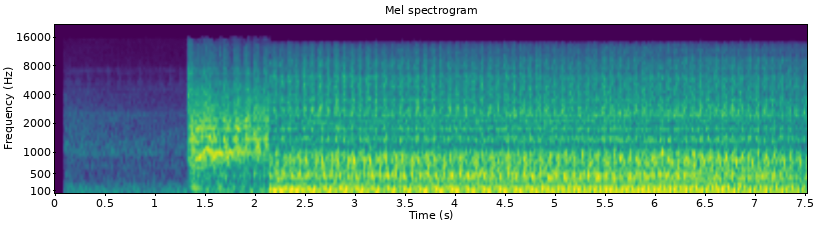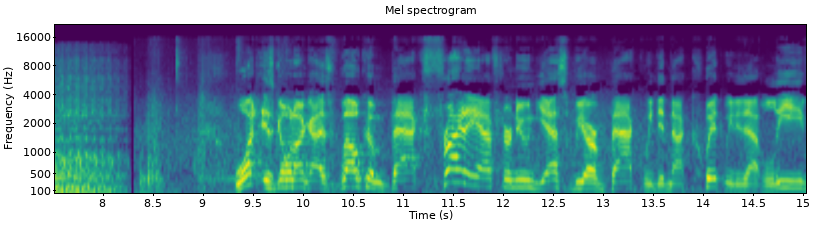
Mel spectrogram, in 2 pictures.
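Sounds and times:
diesel engine starting and idling: 1.2 - 8.3.

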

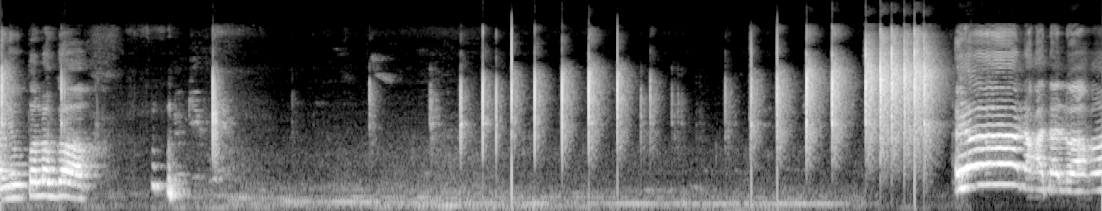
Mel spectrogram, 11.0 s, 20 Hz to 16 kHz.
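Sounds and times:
plastic clacker balls knocking: 0.0 - 0.7, 2.1 - 9.5.

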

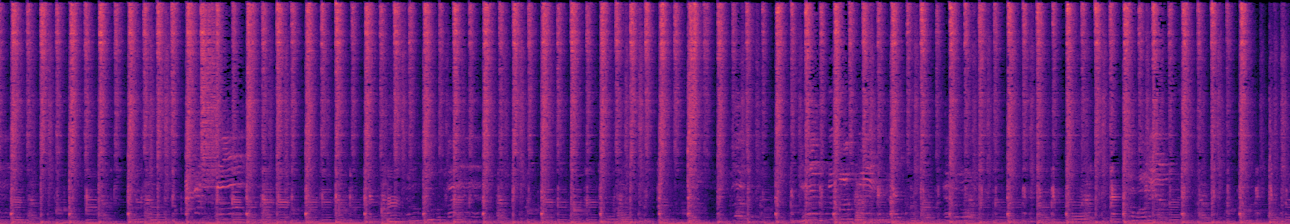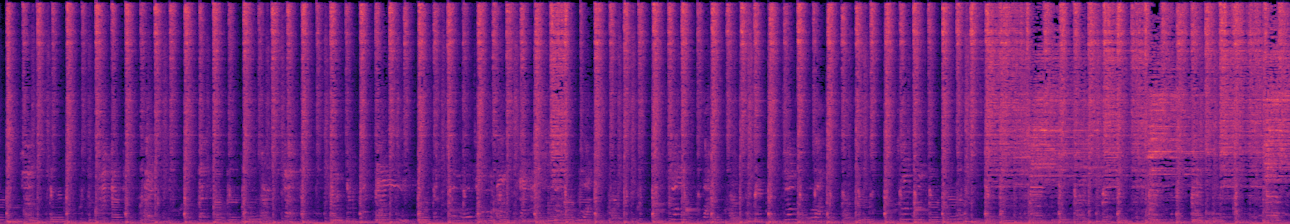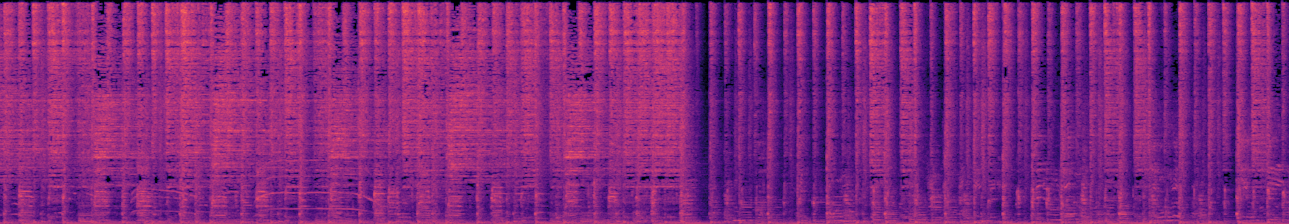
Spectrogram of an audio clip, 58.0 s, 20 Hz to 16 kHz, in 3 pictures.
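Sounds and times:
live band playing upbeat groove: 0.0 - 58.0.

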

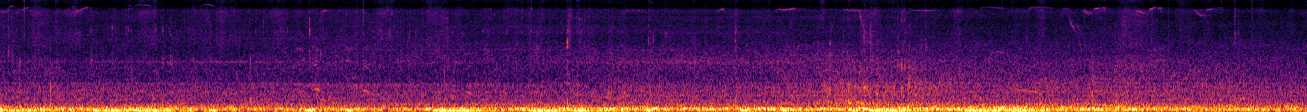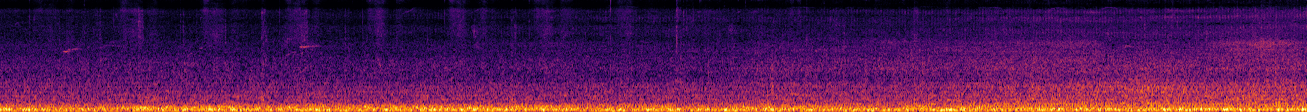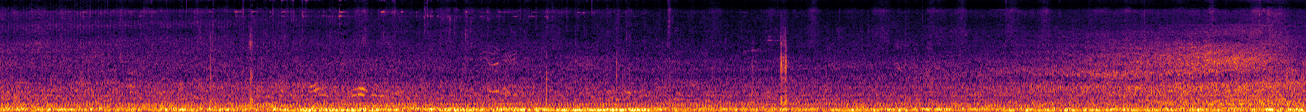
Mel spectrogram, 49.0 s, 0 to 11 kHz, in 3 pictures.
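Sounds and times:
traffic rumble: 0.0 - 49.0
faint bird chirps: 19.8 - 20.4.

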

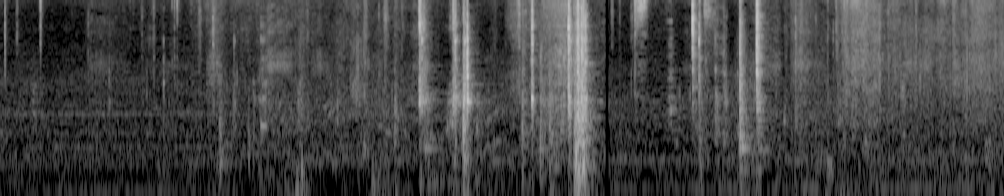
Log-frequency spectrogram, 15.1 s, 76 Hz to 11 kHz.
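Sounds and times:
short rustle: 11.6 - 15.0.

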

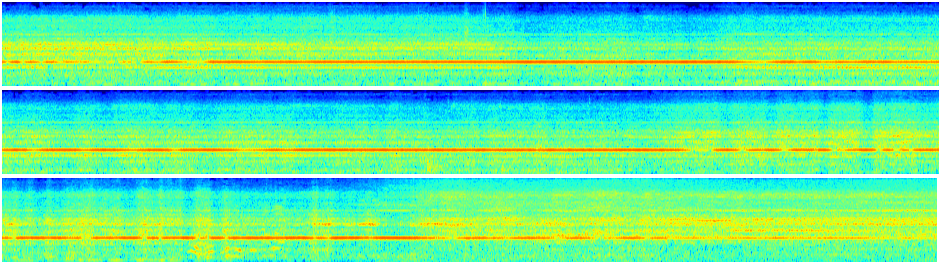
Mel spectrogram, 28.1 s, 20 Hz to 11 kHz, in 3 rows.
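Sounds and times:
pump machine with high whine: 0.0 - 28.0.

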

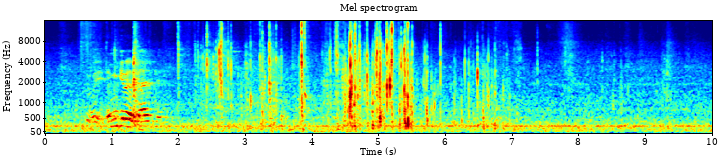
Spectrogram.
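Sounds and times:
bag crinkling and rustling: 2.2 - 7.5.

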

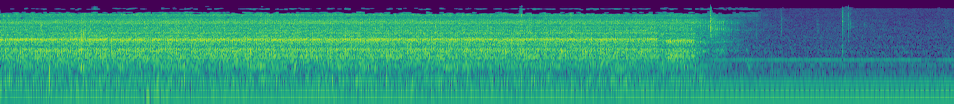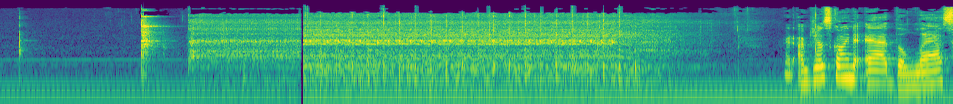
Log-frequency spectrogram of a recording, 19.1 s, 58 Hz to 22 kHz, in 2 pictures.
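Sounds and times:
stand mixer whirring: 0.0 - 7.4, 11.4 - 16.7.

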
